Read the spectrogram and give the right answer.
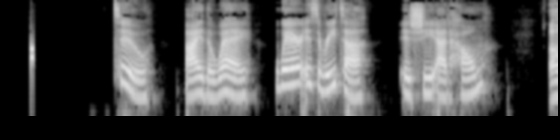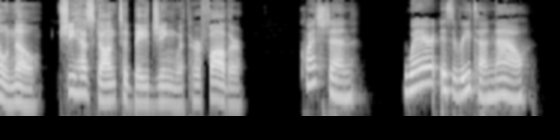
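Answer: In Beijing.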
